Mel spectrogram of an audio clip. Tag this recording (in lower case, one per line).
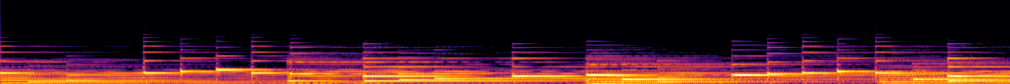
music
